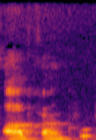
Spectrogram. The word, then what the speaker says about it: Havrincourt: And I practice a lot to how to pronounce that, and it's Avrancourt. And I guess it's spelled Havrincourt, basically.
